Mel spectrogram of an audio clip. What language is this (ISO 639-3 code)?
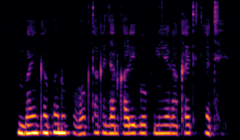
mai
